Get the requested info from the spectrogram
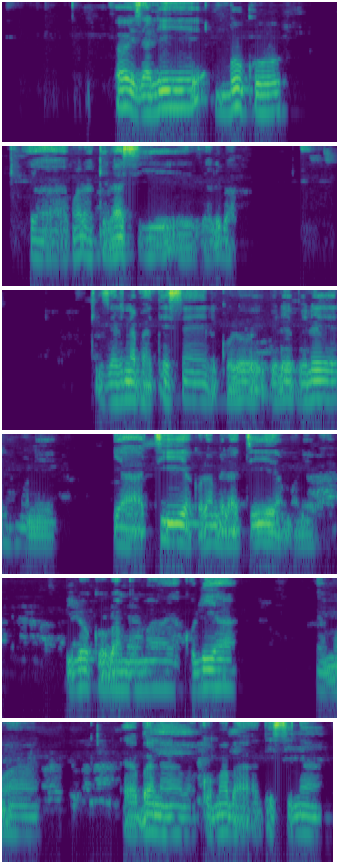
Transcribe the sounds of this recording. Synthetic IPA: o˦jo˦e˨za˨li˦bu˦kʰu˨ | ja˨mwa˦la˨ke˨la˦si˨ḛ˨za˨lḭ˦ba˨ | e˨za˨li˦na˨ba˨dɛ˦sɛ̃˦lḭ˨kʰo̰˨lo̰˦ḛ˨be˨le˦e˨be˨le˦na˨mɔ˨nḭ˨ | ja̰˨ti˦ja˨ko˨la˦mbe˨la̰˨ti˦na̰˨mɔ˨nḭ˨ba˨ | bi˨lɔ˦kɔ˨ba˦mbo˨ma˦ja˨kʰo˨li˦a˦ | ja˨mwa˦ | ja̰˨ba˦na˦ba˨ko˨ma˦ba̰˨de˨si˨na˦

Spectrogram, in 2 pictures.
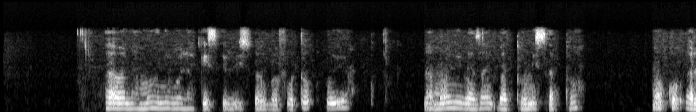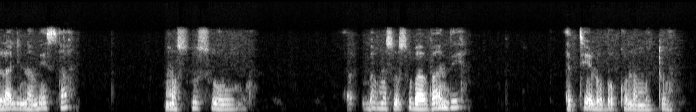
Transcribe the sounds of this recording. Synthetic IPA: a˦wa˦na˨mɔ˦ni˦bo˨la˨ki˦si˦bḭ˦so̰˦ba˨fo˨to˦ | o˦jo˦ | na̰˨mɔ˦ni˦a˨˦ba˨tu˨mi˦sa˨to˦ | mɔ̰˦kɔ̰˦ʔa˨la̰˦li˦na˨me˦sa˦ | mo˨su˦su˨˦ | ba˨mo˨su˦su˨ba˨va˦ndi˦ | a˨ti˦e˦lo˨bɔ˦kɔ˦na˨mo˨tu˦

